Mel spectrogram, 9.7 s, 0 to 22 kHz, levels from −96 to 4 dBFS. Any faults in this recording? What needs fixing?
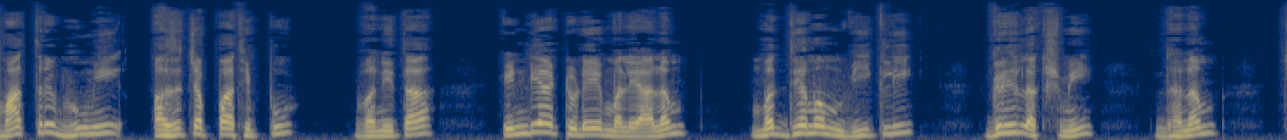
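Throughout the speech, the sound has a swirly, hollow quality, with consonant attacks smeared rather than crisp, even though the bandwidth reaches up to about 20.1 kHz. That mix of full bandwidth with grainy, washed-out detail likely comes from generation loss: the audio seems to have been through a lossy codec, WMA at around 128 kbit/s, about four times. Each pass re-quantised on a shifted frame grid, stacking noise. To prevent it, keep working copies in a lossless format and encode to a lossy codec only once, at final delivery.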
